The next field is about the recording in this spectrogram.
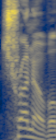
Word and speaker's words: Chernobyl: It's more like Chernobyl. Like, it's pronounced slightly different because it's Russian. It's CH, but I think it's a little different.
